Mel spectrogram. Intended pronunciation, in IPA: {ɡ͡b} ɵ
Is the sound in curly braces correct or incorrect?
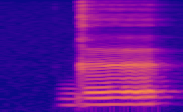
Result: incorrect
